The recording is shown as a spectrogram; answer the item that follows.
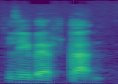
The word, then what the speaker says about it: libertad: And again, ends in a consonant. So Libertad. Bueno, hear the stress words on that the- have a consonant at the end usually have stress on the end, and I hear the stress on the end.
